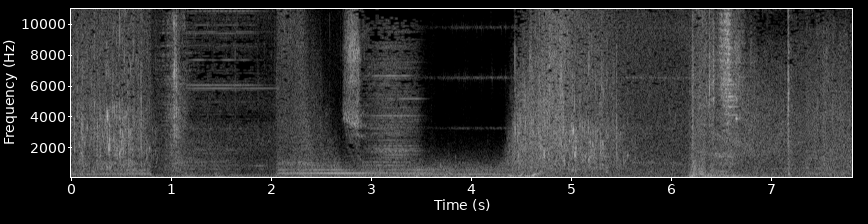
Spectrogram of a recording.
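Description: A sudden whooshing rush sweeps past.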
